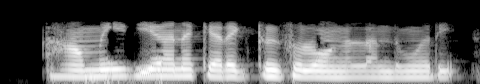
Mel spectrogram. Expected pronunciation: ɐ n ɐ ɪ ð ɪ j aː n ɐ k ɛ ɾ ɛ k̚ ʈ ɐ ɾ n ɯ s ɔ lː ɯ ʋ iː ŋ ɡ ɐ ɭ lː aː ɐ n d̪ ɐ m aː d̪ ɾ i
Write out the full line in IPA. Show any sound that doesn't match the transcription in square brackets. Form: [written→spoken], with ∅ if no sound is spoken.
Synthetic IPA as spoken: ɐ [n→m] ɐ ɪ ð ɪ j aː n ɐ k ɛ ɾ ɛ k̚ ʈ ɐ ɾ n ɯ s ɔ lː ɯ ʋ [iː→aː] ŋ ɡ ɐ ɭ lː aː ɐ n d̪ ɐ m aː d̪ ɾ i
